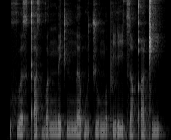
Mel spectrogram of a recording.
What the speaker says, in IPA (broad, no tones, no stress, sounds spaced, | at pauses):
xʷ ɜ x kʼ a x ɡʷ a ŋ͡m e t͡ʃ nː ɜ ɓ u t͡ʃ u ŋʷ e pʼ i ɾ i t͡s ɜ qʼ e ǁ i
